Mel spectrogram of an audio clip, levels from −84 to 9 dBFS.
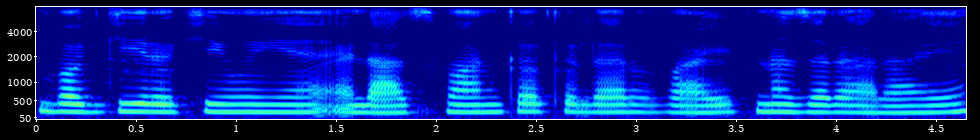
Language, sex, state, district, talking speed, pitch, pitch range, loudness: Hindi, female, Bihar, East Champaran, 165 wpm, 195 Hz, 190-205 Hz, -45 LUFS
